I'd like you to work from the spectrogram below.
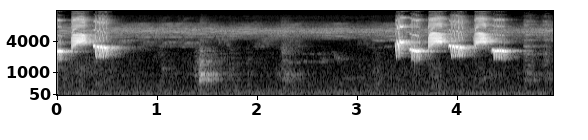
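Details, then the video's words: Repeated calling from a pied myna: a short harsh two-note phrase, a quiet gap, then a longer run of four or five scratchy, slurred squawks over a constant high hiss. "SUARA PANGGILAN JALAK SUREN"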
